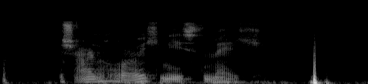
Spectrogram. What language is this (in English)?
Kabyle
